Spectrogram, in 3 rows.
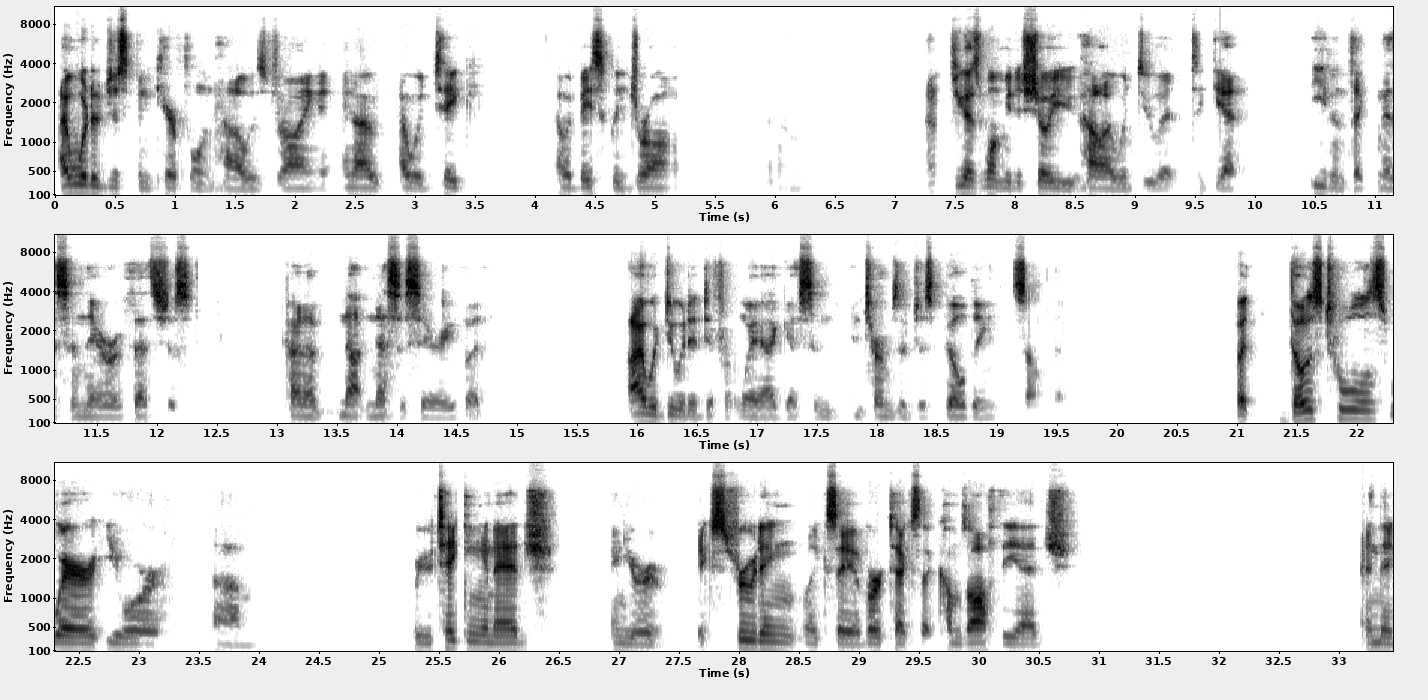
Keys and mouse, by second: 6.7 ctrl+middle click, 13.5 ctrl+middle click, 14.4 shift+middle click, 16.5-18.7 middle drag, 19.1 middle click, 20.0 middle click, 21.1 shift+middle click, 21.7 ctrl+middle click, 22.0 shift+middle click, 22.6 middle click, 23.1 shift+middle click, 24.7 click, 25.4 ctrl+middle click, 25.7 shift+middle click, 26.0 middle click, 29.1 1, 29.5 click, 29.9 middle click, 30.6 middle click.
